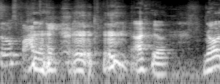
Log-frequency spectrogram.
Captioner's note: laughing as a seal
